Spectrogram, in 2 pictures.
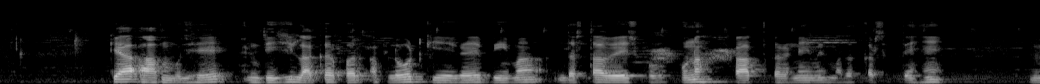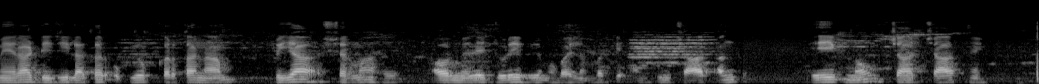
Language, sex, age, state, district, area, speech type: Hindi, male, 30-45, Uttar Pradesh, Hardoi, rural, read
